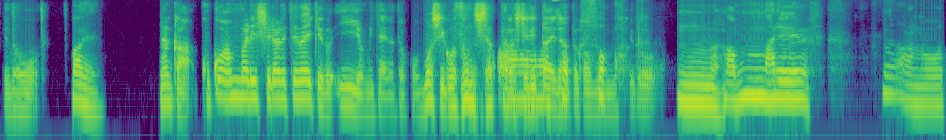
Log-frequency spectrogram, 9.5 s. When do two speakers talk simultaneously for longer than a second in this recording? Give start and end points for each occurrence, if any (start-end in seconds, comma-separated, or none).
5.0-6.3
